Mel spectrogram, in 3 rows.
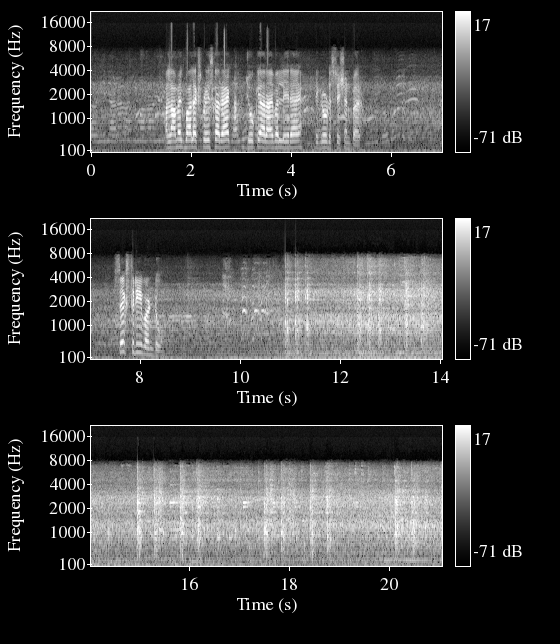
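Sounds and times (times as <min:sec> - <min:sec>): diesel locomotive rumbling: 0:00.0 - 0:21.0
wheels knocking over rail joints: 0:14.9 - 0:21.0.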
